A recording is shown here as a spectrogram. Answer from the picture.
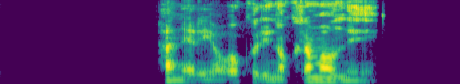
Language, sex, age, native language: Icelandic, male, 40-49, German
